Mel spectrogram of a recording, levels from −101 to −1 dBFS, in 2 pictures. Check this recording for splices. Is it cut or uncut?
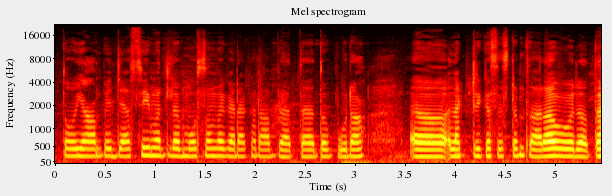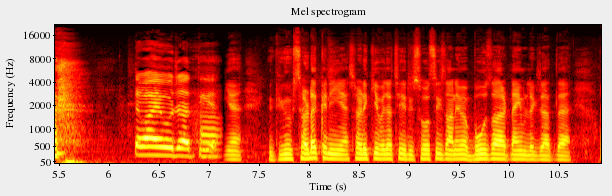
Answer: cut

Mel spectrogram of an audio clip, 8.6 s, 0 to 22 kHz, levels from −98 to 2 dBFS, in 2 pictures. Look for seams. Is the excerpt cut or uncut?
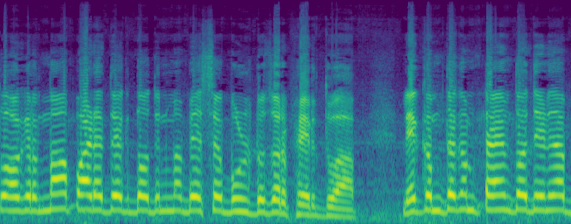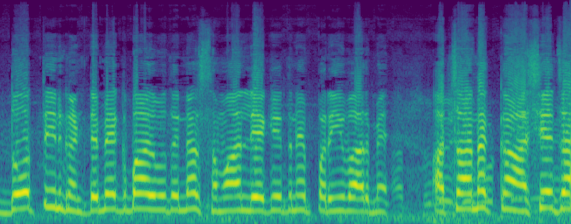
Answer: uncut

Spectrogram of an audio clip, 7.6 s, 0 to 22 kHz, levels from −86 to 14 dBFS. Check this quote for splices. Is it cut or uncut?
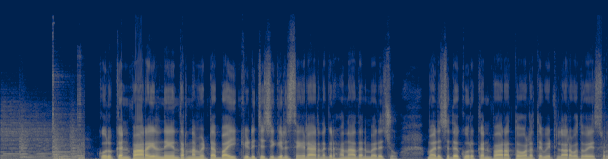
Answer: cut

